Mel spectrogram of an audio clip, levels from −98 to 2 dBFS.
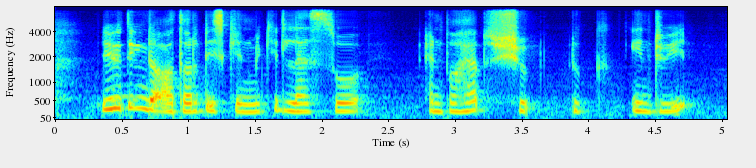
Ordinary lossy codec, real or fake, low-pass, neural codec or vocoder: none; fake; 7.2 kHz; codec, 16 kHz, about 1 kbps, DyCAST, with the encoder's durations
